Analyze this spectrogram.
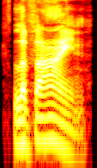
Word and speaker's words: Levine: came up because Josh Levine was asking about his blind spot and Levine. Sorry, yes. That's how you say his name? Yeah. Oh no. I have said it wrong so many times.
